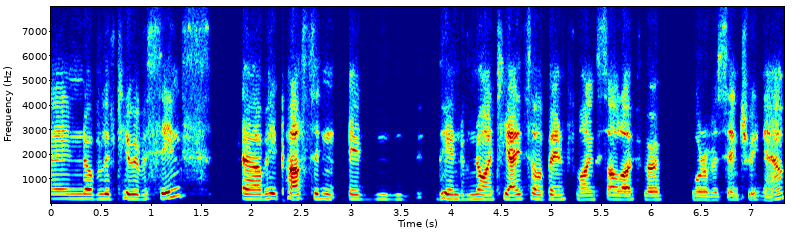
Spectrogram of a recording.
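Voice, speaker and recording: Speaking at a fairly quick pace, a woman with an Australian accent keeps her intonation fairly even. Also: medium pitch for a woman. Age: 70s. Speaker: interview guest. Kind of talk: interview, personal testimony. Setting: radio show.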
